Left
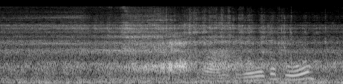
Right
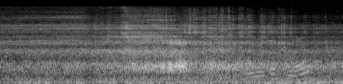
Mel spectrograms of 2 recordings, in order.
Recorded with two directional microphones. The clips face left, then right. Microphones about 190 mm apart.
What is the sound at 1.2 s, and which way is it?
Vehicle, 15° left (ahead or behind).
